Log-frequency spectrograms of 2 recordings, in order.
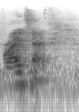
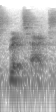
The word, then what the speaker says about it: Britax: Britax like them from someplace else everybody says right X but it's protects this is absolute it's pronounced so we tried to infancy for a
